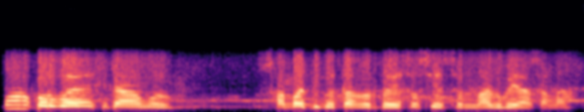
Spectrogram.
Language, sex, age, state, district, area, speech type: Odia, male, 45-60, Odisha, Nabarangpur, rural, conversation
